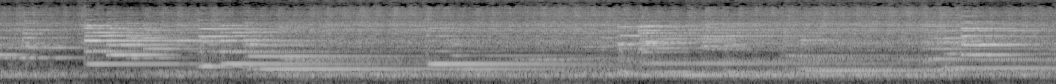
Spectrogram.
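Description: Small tuned bells on a rack, struck one at a time with mallets in a slow, spaced line of about seven notes; each note rings on and overlaps the next.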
